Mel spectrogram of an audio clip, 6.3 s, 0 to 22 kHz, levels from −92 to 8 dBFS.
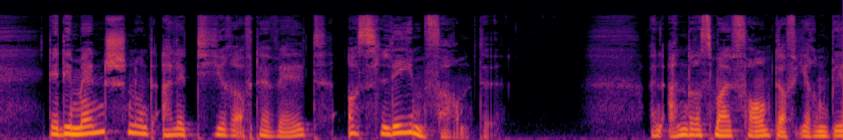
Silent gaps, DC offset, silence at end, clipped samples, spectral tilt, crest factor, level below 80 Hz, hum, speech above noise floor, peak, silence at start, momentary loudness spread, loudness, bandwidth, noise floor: none; under 0.1%; 0 s; under 0.1%; -6 dB/octave; 16 dB; -54 dBFS; none; 40 dB; -8 dBFS; 0 s; 15 LU; -25 LUFS; 14 kHz; -63 dBFS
